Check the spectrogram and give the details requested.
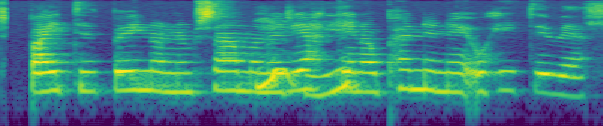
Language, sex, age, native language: Icelandic, female, 13, Icelandic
